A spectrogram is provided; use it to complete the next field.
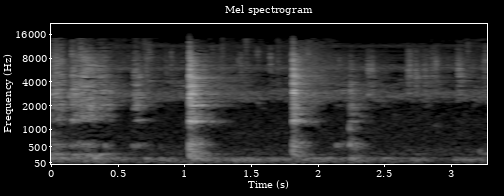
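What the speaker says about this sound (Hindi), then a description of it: "अब हम इसके अंदर 3-4 सब्ज़ इलायचियाँ खोल कर ऐड करेंगे और इनको करकरा लेंगे।" Green cardamom pods crackling in hot ghee in a pan, a soft continuous sizzle broken by two sharp pops or taps of a spoon against the pan.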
